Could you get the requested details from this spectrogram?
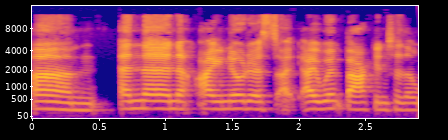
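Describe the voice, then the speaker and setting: A woman with an American accent uses an ordinary speaking voice against a quiet background. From Southern California. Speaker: nonprofit board member and hospitality executive. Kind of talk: interview.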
